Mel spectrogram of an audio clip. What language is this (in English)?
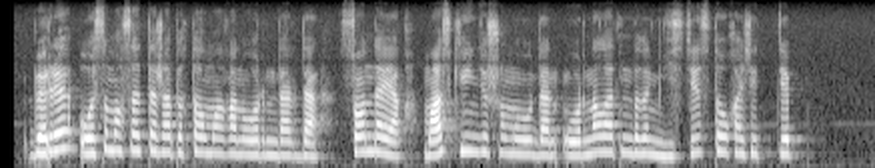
Kazakh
